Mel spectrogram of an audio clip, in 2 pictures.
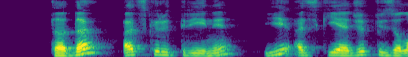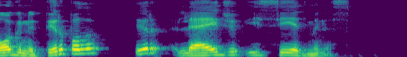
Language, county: Lithuanian, Kaunas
